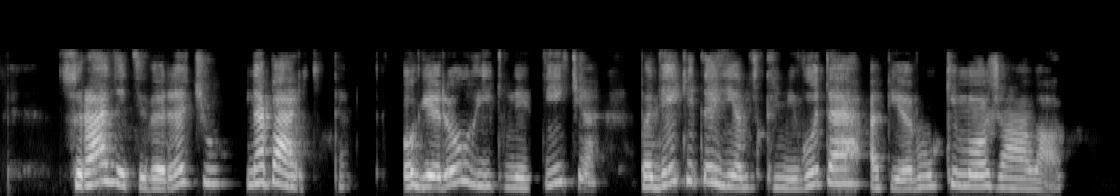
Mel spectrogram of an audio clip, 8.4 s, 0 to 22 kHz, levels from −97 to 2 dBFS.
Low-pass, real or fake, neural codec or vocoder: 7.2 kHz; fake; codec, 16 kHz, 4 kbps, X-Codec, HuBERT features, trained on balanced general audio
